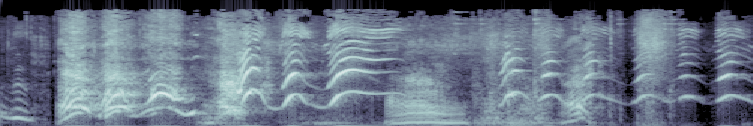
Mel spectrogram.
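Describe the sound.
An excited dog vocalizes in a growl-like way, with sung-sounding yowls and whines sliding up and down in pitch and a rougher growly stretch midway, running almost continuously for several seconds.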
